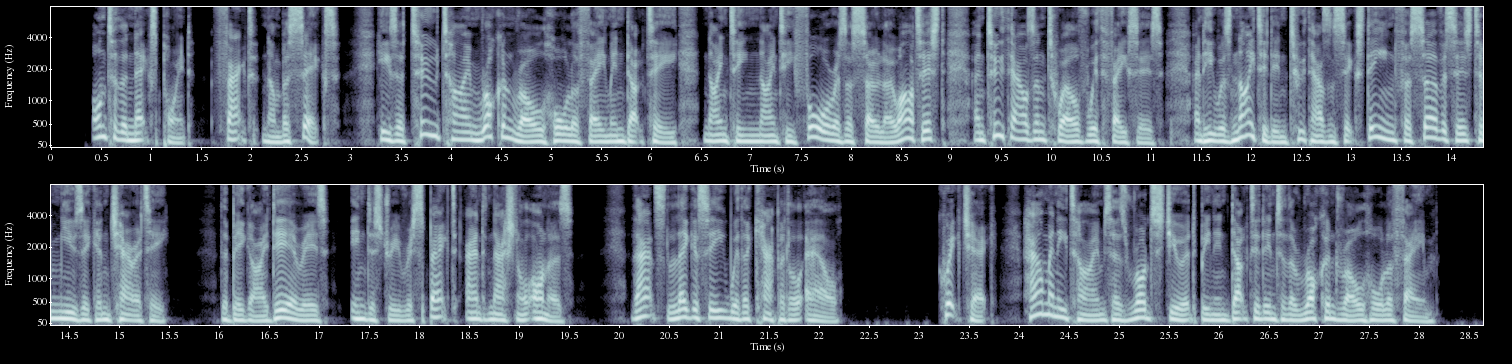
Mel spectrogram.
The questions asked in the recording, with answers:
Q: How many times has Rod Stewart been inducted into the Rock and Roll Hall of Fame?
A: Correct answer, 2.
